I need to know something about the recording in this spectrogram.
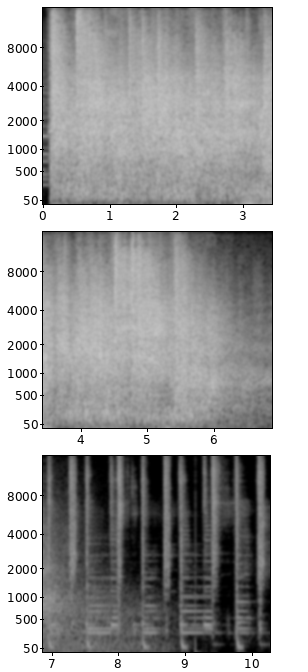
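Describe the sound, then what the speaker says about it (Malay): Seed pods burst open in explosive seed dispersal: a loud, crackling rush of bangs lasts about six seconds, then thins into scattered sharp pops that fade out. "Ini dipanggil pencaran biji benih secara letupan."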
